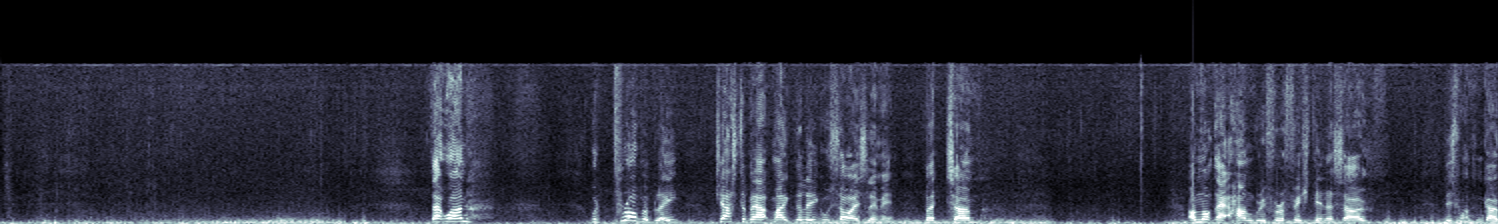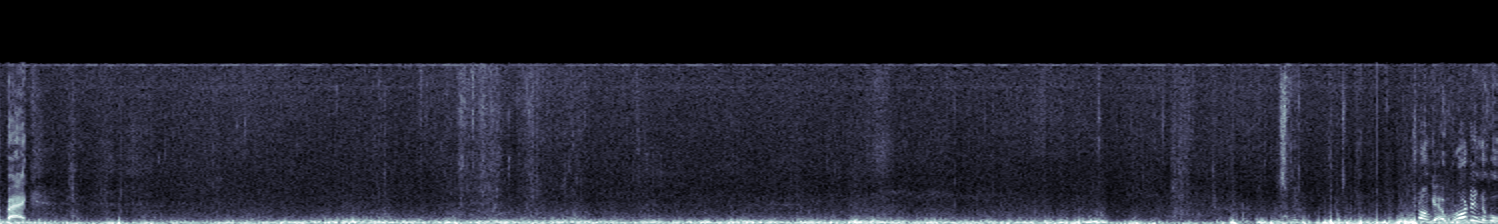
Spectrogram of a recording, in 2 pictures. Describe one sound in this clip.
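Wind blusters steadily over open water.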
